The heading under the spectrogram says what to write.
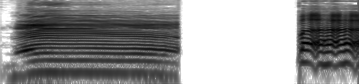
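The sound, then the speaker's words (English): A sheep bleats twice, loud: a long, steady baa, then a short silence and a second, quavering bleat that gets cut off. “Okay, so what do sheep say when their photo is taken?”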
